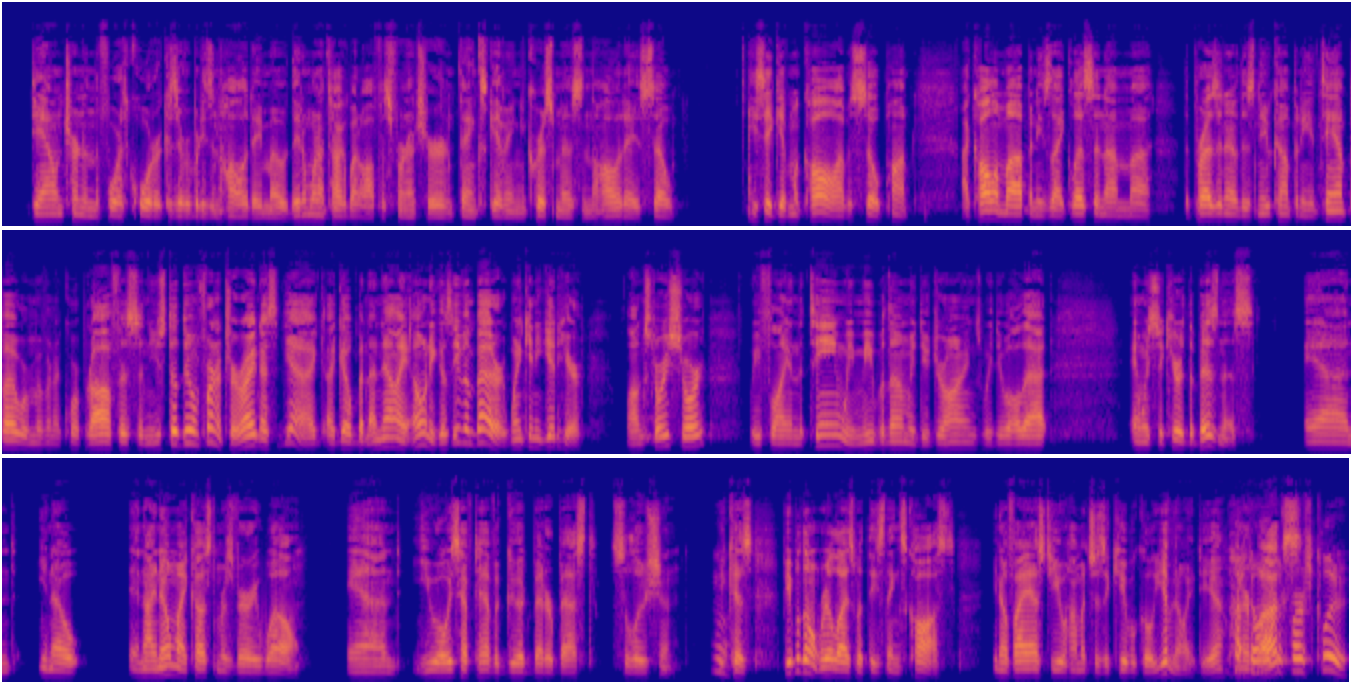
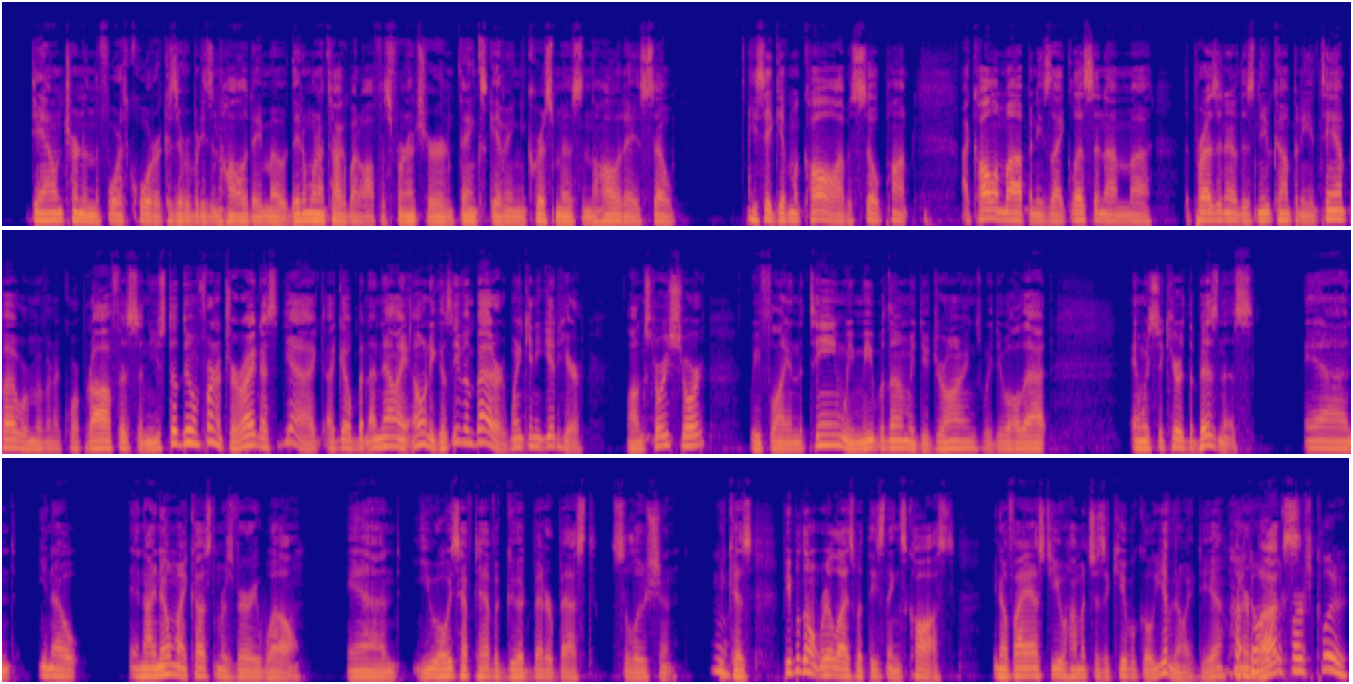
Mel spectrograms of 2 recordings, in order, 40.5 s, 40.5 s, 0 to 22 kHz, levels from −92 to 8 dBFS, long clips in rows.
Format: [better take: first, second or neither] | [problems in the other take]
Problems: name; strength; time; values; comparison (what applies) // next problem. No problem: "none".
second | thin; very; fading below 350 Hz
